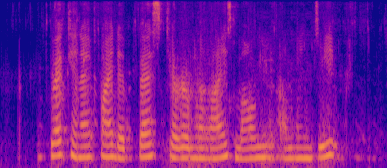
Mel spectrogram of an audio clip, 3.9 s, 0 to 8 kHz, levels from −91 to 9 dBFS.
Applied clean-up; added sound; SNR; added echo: neural separator model SepFormer DNS4.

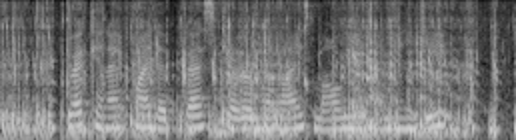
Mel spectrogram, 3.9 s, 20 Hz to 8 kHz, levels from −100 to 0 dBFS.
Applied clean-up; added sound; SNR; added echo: none; Gurgling; 0 dB; none.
